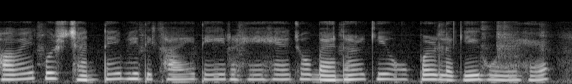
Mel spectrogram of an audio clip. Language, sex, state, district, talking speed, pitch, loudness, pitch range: Hindi, female, Assam, Kamrup Metropolitan, 155 wpm, 225 Hz, -17 LUFS, 210-235 Hz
